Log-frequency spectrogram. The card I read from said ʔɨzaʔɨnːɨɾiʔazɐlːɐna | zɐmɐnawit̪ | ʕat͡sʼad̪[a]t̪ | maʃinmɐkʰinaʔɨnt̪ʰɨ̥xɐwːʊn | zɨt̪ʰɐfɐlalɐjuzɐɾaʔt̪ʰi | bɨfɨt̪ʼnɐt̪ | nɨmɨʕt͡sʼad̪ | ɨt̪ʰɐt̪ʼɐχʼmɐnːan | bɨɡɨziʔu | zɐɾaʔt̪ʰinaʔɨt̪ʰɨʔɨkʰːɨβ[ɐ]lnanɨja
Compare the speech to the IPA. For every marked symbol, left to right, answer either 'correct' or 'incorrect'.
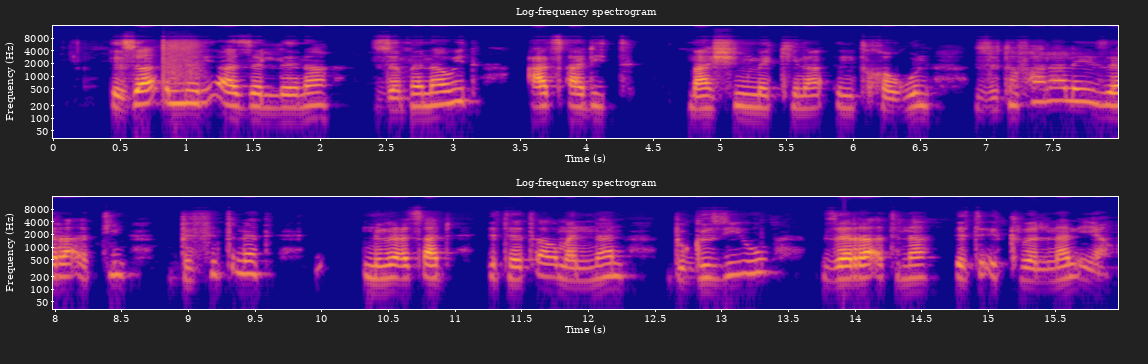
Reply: incorrect: i, correct

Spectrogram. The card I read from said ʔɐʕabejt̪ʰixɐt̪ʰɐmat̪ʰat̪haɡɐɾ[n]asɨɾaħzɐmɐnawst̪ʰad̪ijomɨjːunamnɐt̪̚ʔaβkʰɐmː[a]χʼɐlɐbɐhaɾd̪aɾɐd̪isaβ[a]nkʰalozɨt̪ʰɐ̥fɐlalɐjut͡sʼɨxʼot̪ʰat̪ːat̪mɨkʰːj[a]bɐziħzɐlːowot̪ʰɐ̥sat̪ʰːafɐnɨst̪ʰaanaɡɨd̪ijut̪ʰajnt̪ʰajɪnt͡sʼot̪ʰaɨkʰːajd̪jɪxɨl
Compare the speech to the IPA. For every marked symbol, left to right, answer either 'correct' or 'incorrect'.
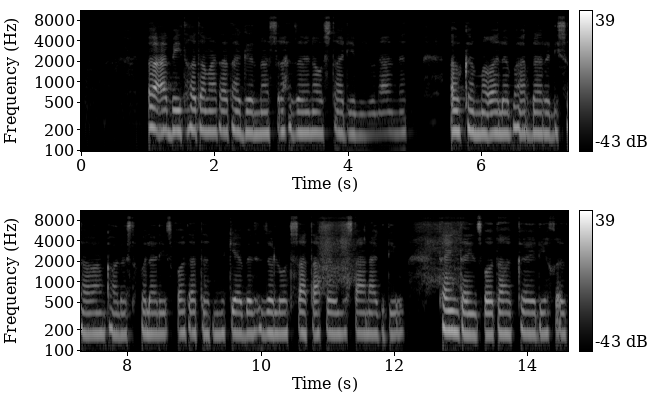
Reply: correct, incorrect: ɐ, correct, correct

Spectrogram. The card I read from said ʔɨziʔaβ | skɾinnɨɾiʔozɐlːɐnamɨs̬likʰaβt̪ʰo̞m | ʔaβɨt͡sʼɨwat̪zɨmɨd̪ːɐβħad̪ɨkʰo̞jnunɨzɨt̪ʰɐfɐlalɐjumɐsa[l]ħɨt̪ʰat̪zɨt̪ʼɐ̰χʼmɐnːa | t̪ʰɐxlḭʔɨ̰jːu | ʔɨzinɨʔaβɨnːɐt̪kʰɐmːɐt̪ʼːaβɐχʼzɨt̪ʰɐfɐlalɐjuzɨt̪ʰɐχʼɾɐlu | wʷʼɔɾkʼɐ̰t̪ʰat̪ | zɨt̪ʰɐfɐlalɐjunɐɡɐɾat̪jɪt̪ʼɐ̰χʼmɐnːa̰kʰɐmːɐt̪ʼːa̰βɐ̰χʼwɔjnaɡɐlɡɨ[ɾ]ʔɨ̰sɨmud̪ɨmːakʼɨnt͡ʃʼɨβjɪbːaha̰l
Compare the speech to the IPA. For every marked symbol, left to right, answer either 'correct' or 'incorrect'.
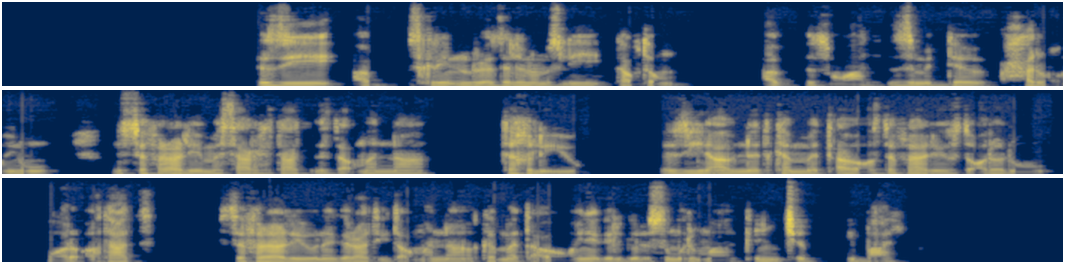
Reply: incorrect: ɾ, incorrect: l

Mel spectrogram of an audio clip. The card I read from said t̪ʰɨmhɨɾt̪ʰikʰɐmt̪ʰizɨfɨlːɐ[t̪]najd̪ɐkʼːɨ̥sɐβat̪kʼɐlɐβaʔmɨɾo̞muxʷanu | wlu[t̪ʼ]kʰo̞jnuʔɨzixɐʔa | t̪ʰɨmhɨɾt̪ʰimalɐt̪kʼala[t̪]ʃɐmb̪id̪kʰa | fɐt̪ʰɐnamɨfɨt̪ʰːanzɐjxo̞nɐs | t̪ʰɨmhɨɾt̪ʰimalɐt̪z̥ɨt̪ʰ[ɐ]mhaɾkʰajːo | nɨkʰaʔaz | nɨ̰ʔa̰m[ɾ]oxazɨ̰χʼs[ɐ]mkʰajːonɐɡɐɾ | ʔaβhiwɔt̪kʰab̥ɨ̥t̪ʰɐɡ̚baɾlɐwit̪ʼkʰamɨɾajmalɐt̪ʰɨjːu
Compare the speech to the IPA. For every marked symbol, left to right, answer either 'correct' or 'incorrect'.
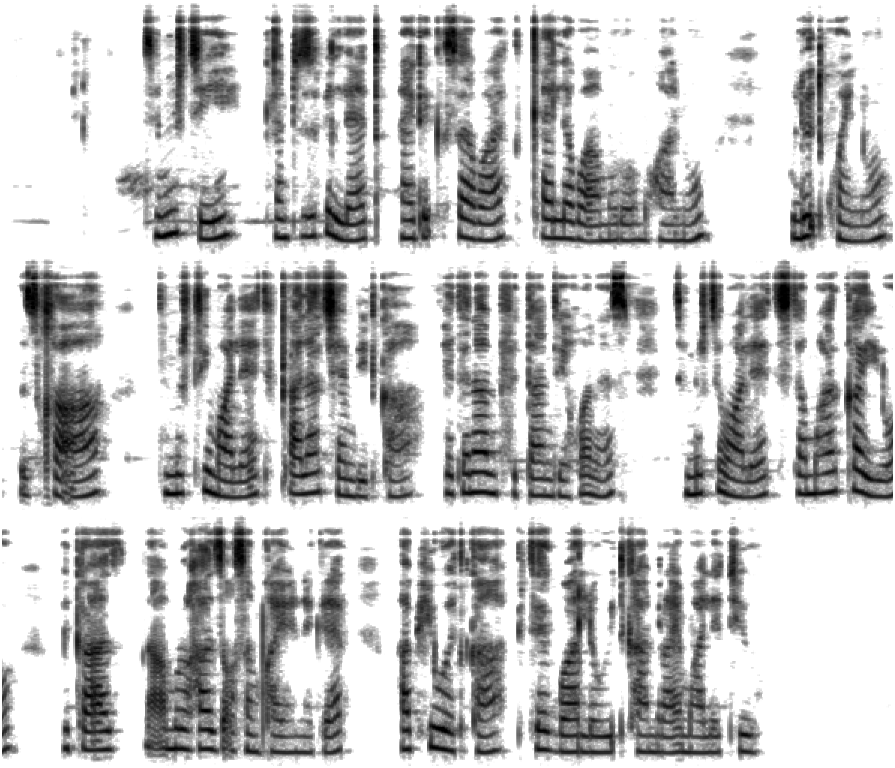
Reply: incorrect: t̪ʼ, correct, correct, correct, correct, correct

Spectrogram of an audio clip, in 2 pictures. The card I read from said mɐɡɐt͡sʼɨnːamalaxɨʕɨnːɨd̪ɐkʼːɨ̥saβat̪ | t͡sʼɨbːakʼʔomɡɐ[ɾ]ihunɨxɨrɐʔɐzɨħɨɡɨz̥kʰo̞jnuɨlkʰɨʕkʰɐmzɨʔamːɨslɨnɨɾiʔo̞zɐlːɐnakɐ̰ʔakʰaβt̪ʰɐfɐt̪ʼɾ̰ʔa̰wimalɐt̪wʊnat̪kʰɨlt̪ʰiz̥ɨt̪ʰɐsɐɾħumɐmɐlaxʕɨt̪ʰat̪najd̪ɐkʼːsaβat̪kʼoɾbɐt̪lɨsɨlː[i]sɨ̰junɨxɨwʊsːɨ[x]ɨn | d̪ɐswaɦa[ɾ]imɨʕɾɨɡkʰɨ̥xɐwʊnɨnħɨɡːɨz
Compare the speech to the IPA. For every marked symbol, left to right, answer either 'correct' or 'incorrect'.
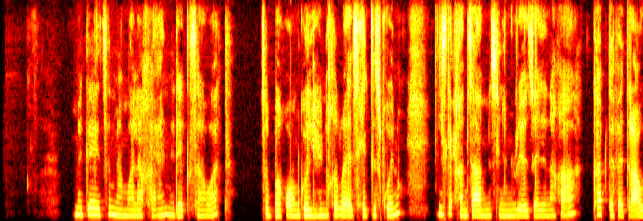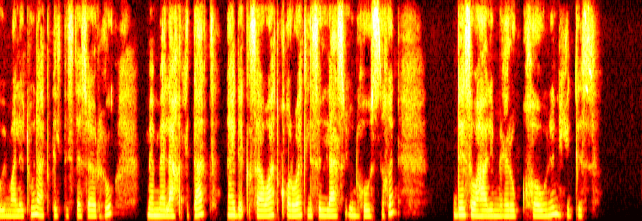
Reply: incorrect: l, incorrect: a, correct, incorrect: l

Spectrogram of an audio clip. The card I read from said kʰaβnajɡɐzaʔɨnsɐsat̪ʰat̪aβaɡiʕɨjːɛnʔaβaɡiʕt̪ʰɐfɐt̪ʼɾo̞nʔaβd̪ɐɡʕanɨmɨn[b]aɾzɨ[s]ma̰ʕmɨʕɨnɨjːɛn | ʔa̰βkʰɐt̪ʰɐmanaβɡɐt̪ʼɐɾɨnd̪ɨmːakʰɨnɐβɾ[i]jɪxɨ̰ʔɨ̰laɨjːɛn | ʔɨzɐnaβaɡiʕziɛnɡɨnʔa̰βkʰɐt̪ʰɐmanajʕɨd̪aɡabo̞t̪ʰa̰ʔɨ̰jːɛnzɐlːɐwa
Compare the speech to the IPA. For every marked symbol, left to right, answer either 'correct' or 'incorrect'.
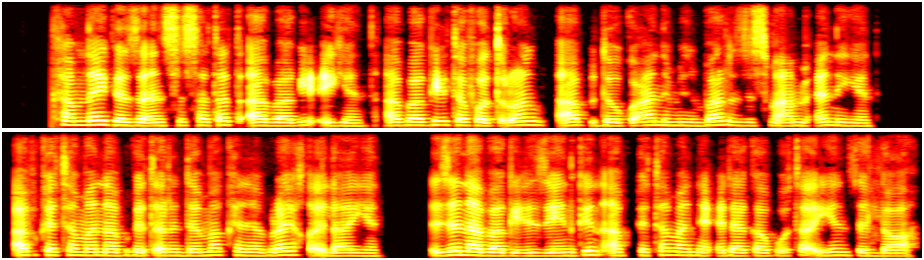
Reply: correct, correct, incorrect: a

